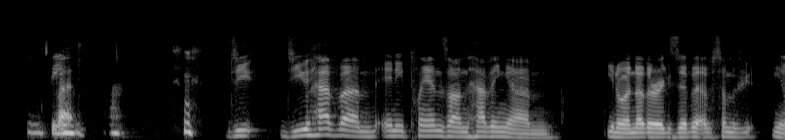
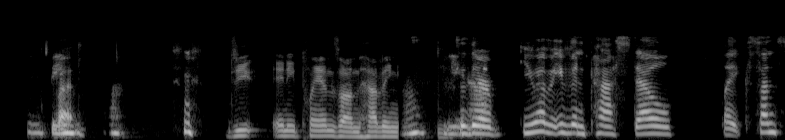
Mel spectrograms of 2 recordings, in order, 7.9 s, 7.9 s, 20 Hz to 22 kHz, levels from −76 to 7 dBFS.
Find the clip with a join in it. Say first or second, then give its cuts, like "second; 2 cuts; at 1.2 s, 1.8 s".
second; 2 cuts; at 2.7 s, 4.0 s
